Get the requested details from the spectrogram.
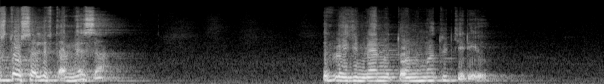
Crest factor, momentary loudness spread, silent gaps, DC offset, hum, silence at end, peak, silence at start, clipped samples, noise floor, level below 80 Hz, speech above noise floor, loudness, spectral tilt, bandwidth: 12 dB; 9 LU; none; under 0.1%; none; 0.95 s; 0 dBFS; 0 s; under 0.1%; -43 dBFS; -40 dBFS; 35 dB; -9 LUFS; -5.5 dB/octave; 16 kHz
